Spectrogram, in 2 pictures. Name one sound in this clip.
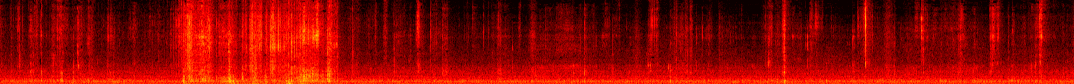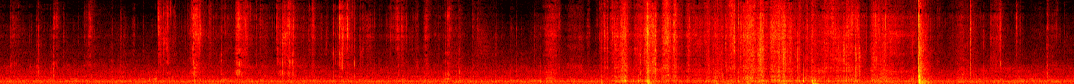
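A boy chews crunchy food noisily.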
